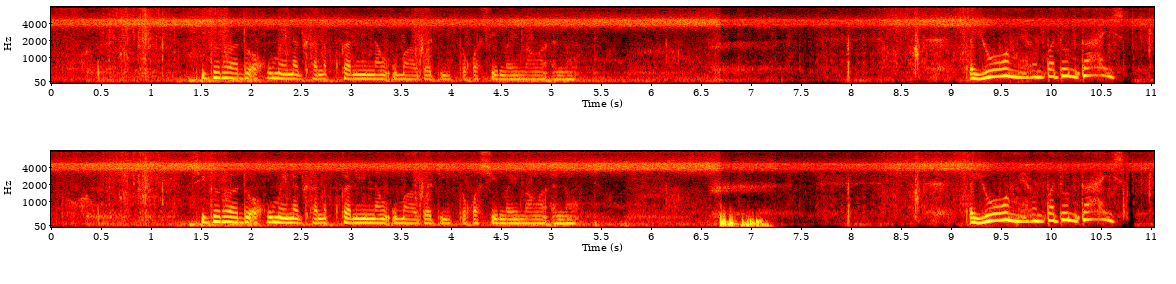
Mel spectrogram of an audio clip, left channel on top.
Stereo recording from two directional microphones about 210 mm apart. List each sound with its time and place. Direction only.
1.6 s speech: 30° right (ahead or behind)
8.8 s speech: 30° right (ahead or behind)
